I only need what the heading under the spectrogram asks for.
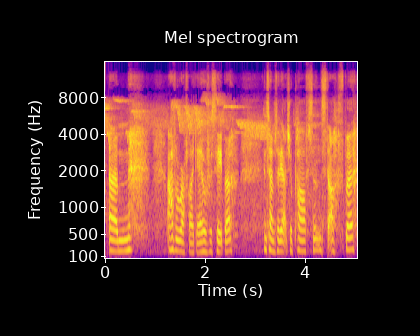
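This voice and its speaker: Out jogging on trails, a British woman chats casually to the camera for her running vlog, speaking at normal speed with a medium-pitched, steady voice. Loud outdoor ambience fills the recording.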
